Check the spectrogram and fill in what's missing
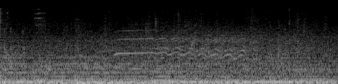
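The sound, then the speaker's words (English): A horse whinnies with a long, wavering cry over a steady, dense rumble as horses come through the surf onto the beach at Mill Bay in August 1485, while hooves clop continuously in the background; no one speaks. “his men come ashore, and we can picture them heaving munitions onto the beach, cannons, horses coming through the surf.”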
